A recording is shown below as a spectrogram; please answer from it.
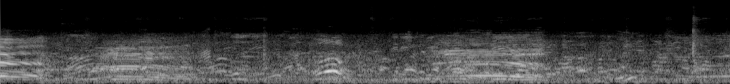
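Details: Friesian and crossbred bull calves at Aftabganj cattle market, Dinajpur, on Saturday 11 March; several drawn-out, arching moos, one rising sharply near the middle and a long lowing call later, over steady crowd chatter and market bustle.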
